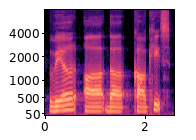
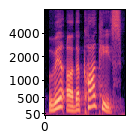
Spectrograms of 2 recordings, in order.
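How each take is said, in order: First: Every word gets even stress, syllable by syllable. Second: Stress falls on where, car and keys only. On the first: "Pakistani accent में अगर पढ़े हम" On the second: "एक britisher इसको ऐसे पढ़ेगा"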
